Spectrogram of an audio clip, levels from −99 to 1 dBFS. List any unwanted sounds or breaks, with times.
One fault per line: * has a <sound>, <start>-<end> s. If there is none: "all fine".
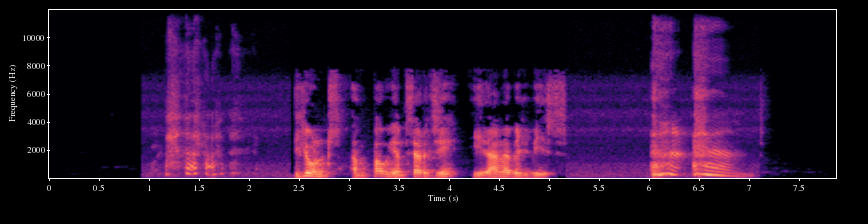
* has a laugh, 1.0-2.1 s
* has a throat clearing, 6.0-7.1 s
